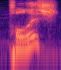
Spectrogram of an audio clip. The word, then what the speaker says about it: Polish: Sam, is it Polish? POLISH AND POLISH, SAM. Well done, Sam. It's the word Polish is pronounced differently when it's lowercase. It's just polish.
